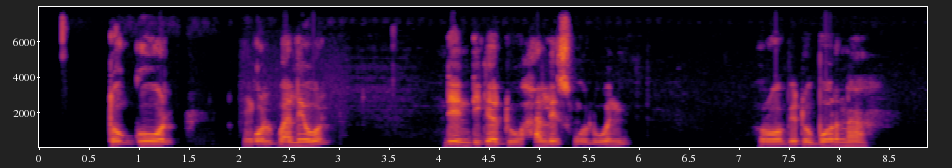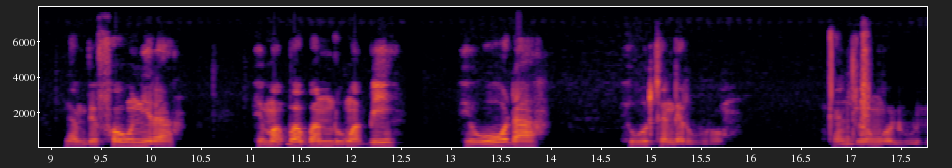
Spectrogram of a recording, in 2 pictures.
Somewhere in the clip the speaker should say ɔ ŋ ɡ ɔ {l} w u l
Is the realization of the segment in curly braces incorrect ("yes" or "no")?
no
